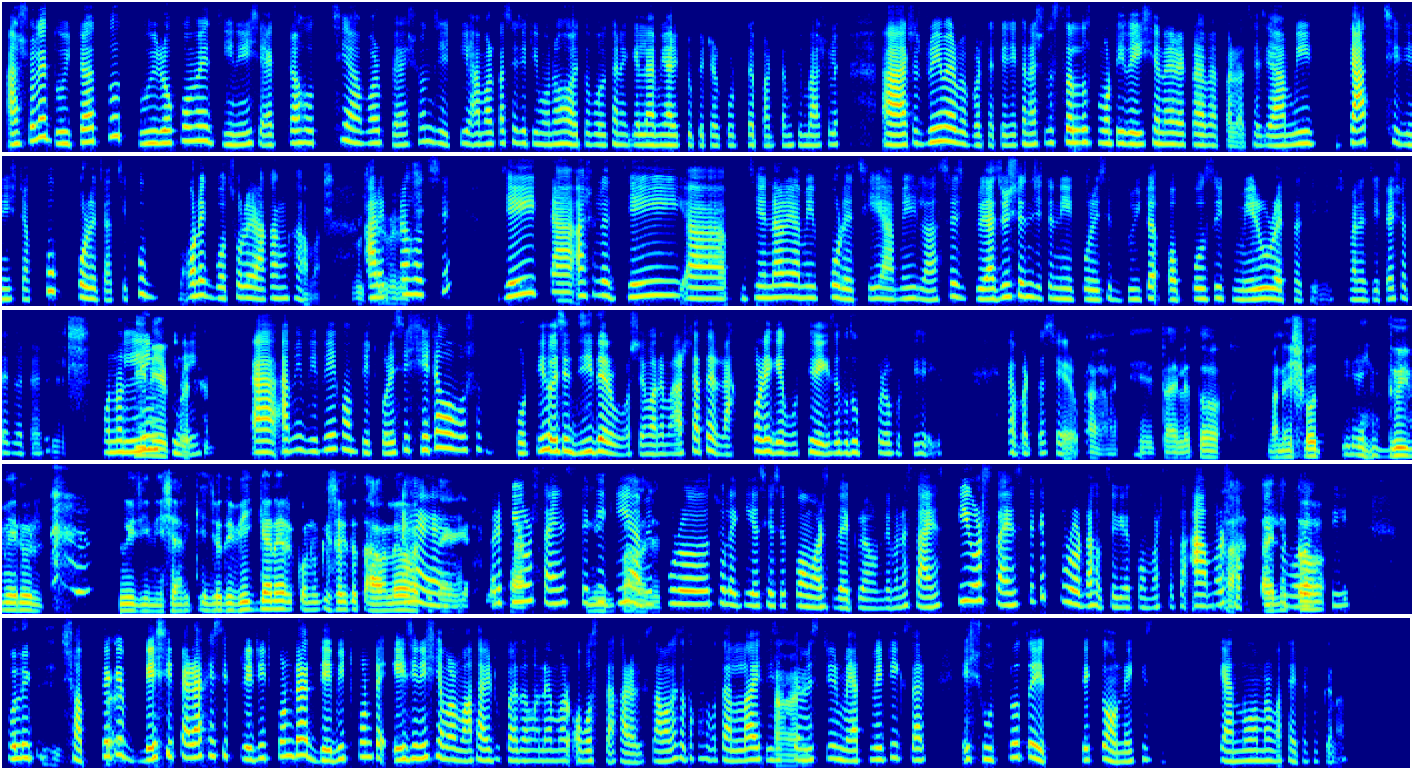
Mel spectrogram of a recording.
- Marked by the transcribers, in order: in English: "passion"; in English: "dream"; in English: "self motivation"; other background noise; in English: "genre"; in English: "graduation"; in English: "opposite"; laughing while speaking: "ভর্তি হইছি জিদের বসে"; laughing while speaking: "সত্যিই দুই মেরুর, দুই জিনিস আরকি"; chuckle; in English: "credit"; in English: "debit"
- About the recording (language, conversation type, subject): Bengali, podcast, তোমার কাছে ‘সময় ভালো কেটে যাওয়া’ বলতে কী বোঝায়?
